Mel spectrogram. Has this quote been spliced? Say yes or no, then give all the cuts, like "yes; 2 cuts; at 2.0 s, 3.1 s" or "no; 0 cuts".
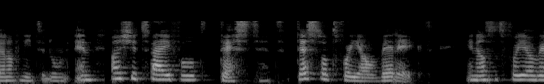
yes; 1 cut; at 1.0 s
